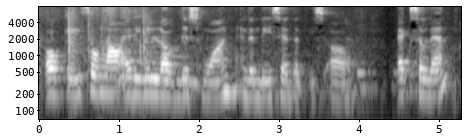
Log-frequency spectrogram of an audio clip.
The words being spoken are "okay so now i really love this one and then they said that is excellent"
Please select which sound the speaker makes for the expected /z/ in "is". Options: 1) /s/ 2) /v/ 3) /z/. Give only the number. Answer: 1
